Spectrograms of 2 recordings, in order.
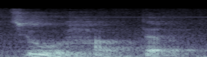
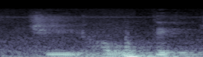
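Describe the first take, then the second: First: The phrase is pronounced with Mandarin sounds. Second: The phrase is pronounced with Cantonese sounds. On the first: It no longer sounds like G O D. "So when you read that in Mandarin" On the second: It sounds like the English letters G O D. "if you read the Chinese character in Cantonese"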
